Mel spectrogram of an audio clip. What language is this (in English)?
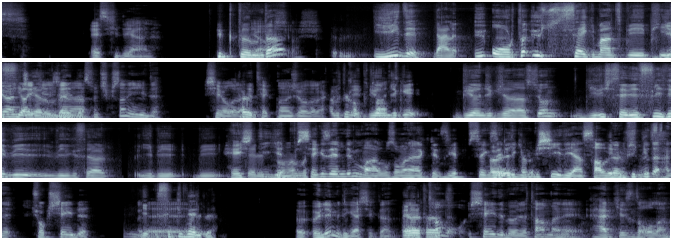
Turkish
